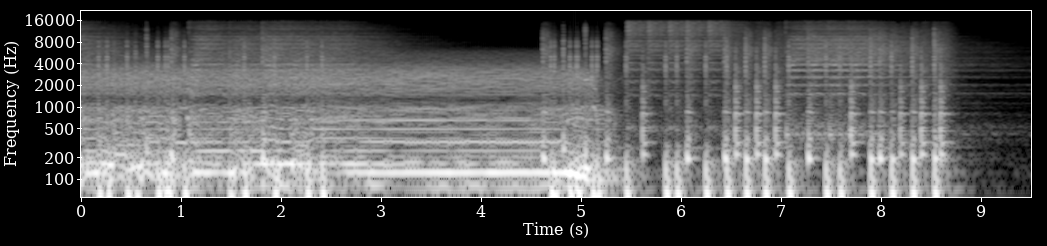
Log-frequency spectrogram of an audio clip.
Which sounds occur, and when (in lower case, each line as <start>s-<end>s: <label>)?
0.0s-9.5s: music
